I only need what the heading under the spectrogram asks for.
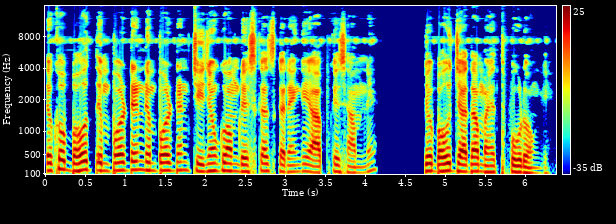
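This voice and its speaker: A man's voice: a little high, steady tone, brisk, a little mellow, smooth, no echo, poor audio. Man teaching exam prep, question-and-repeat style. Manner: explains then repeats key terms as questions to students.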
